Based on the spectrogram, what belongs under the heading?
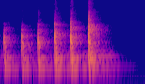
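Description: Six sharp knocks on a wooden door in a steady, quick rhythm, each a little louder than the last, with a short resonant ring fading after the final rap. No voices.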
